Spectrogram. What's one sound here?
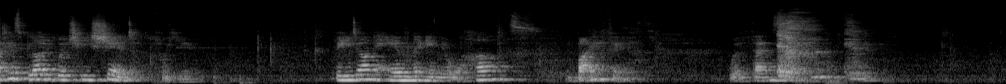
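A woman speaks slowly and solemnly nearby.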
